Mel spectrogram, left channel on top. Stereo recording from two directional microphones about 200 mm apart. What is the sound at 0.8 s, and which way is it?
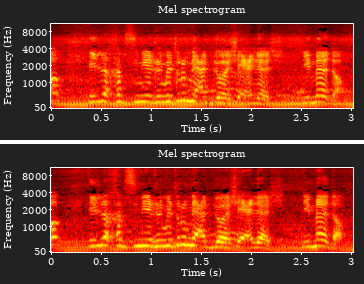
A man's voice, 25° right (ahead or behind).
